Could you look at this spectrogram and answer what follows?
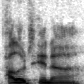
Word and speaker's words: Palutena: Or Palutena, I'm not sure how you pronounce that. Poutine. Yeah. Palutena.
